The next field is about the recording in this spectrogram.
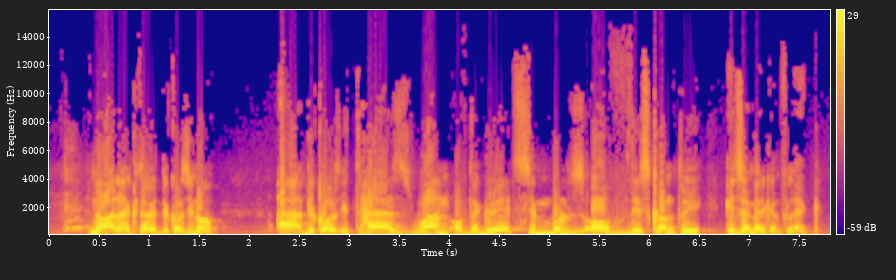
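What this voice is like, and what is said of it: Non-native English accent. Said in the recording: “I'm not American, you can tell from my accent.”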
